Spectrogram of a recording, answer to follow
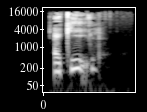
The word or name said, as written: agil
